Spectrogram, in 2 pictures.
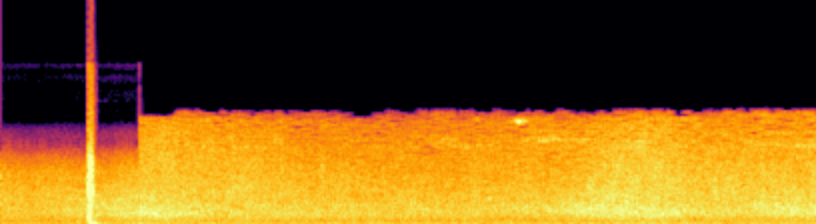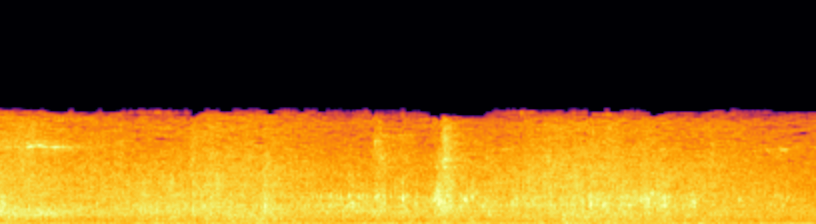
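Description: A car door shutting with one sharp thud a little under a second in, followed by a steady wash of road traffic noise.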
